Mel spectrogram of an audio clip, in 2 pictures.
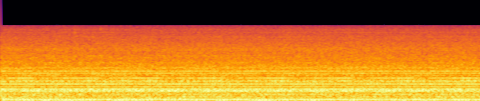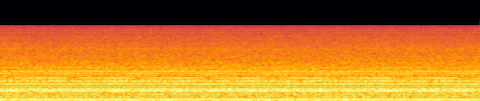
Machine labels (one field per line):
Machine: pump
